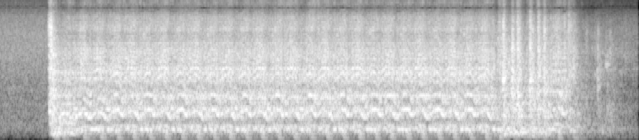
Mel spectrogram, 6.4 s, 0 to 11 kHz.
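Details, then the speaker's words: 1960 John Deere 440 backhoe, supercharged two-stroke Detroit 2-53 diesel, sat for years, previously seized; cranking to get fuel pump priming before battery and starter wear out. Even rapid chugging five seconds, no catch: crank no start, fuel not primed. "if we can give it a couple sniffles to try to get this fuel pump working before we completely burn our battery up and burn our starter up we're going to try to do that"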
